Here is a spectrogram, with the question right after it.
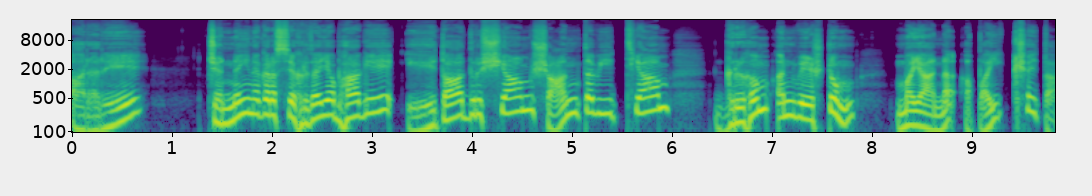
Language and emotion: Sanskrit, surprised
